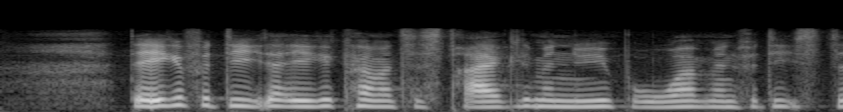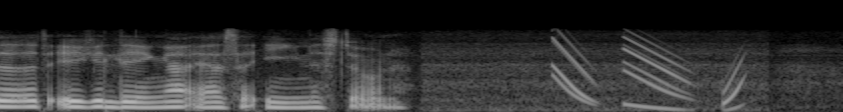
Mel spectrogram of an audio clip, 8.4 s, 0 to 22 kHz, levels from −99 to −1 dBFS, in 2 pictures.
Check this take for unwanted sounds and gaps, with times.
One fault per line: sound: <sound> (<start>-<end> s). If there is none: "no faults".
sound: chirp (7.0-8.0 s)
